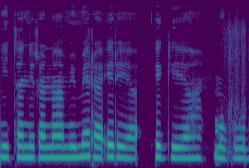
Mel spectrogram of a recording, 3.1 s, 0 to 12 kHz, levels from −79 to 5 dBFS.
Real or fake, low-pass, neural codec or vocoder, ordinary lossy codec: real; 10.8 kHz; none; none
